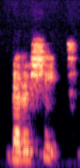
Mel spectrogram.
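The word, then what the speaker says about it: בראשית: Bereshit is how you would pronounce that.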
